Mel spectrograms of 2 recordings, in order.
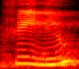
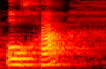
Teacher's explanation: la pérdida de la F inicial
